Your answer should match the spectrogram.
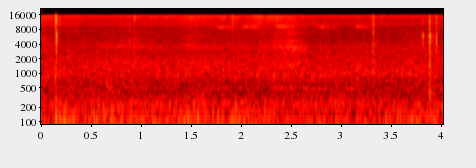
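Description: Steady low rumble of outdoor background noise, uneven in loudness, with no distinct events.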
